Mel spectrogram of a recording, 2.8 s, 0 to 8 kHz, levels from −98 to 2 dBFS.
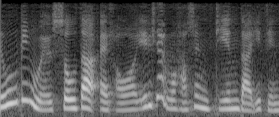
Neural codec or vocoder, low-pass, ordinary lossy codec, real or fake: codec, 16 kHz, 0.5 kbps, FunCodec, trained on Chinese and English, 25 frames a second; 7.2 kHz; none; fake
